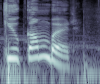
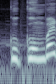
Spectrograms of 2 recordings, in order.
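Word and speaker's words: cucumber: खीरा को इंग्लिश में कहते हैं क्यूकम्बर, क्यूकम्बर, कुकुम्बर नहीं कहते हैं, देखिए वो रॉन्ग प्रोनाउंसिएशन हो जाएगा।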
